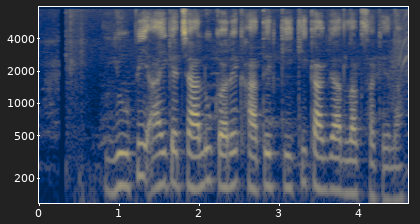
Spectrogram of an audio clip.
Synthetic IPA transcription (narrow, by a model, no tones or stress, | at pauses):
jupiajket͡ʃalukəɾekʰat̪iɾkikikaɡd͡ʒad̪ləɡsəkela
